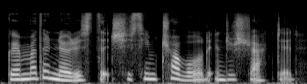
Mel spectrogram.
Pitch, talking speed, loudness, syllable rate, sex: 225 Hz, 155 wpm, -18 LUFS, 5.6 syllables/s, female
